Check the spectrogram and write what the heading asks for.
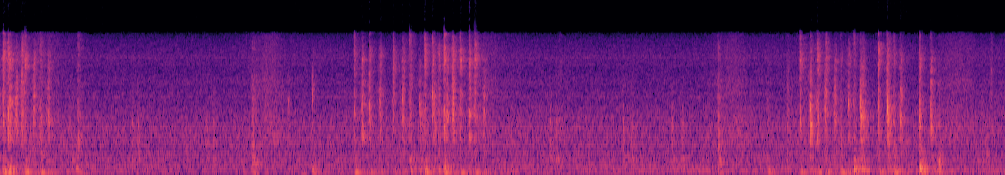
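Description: Typing on a computer keyboard in three short bursts of keystrokes: one at the start, one about four seconds in, and one about eight to nine seconds in.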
